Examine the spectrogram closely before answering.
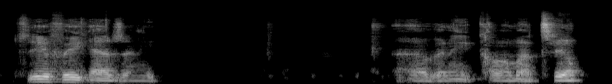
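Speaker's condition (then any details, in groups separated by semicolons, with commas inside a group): Cerebral palsy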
